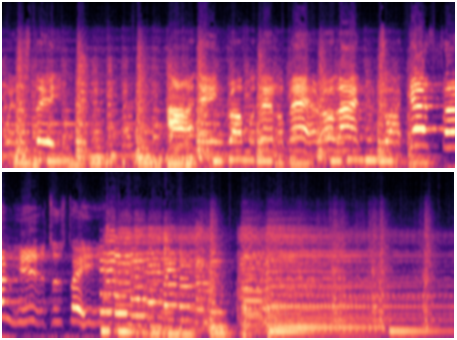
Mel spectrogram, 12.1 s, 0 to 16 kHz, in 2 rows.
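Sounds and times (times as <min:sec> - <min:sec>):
drum hits: 0:00.0 - 0:05.5, 0:08.8 - 0:12.0
bass: 0:00.0 - 0:06.1, 0:07.3 - 0:12.0
rhythm and blues band chord: 0:00.0 - 0:06.6, 0:07.3 - 0:12.0.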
